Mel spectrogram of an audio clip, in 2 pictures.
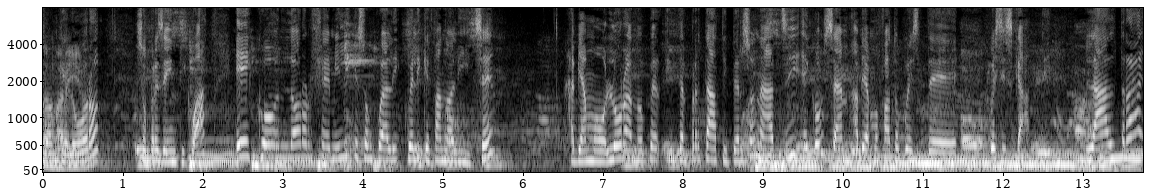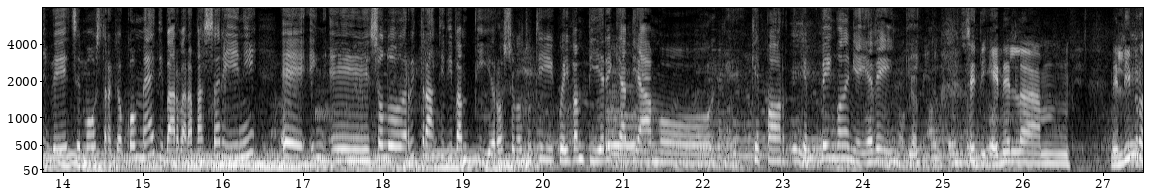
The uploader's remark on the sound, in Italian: Da San Marino Comics 2020 la nostra intervista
